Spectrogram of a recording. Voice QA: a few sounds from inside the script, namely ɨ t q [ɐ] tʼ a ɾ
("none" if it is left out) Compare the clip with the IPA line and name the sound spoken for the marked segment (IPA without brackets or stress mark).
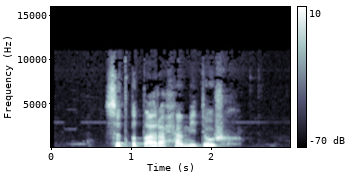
ə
